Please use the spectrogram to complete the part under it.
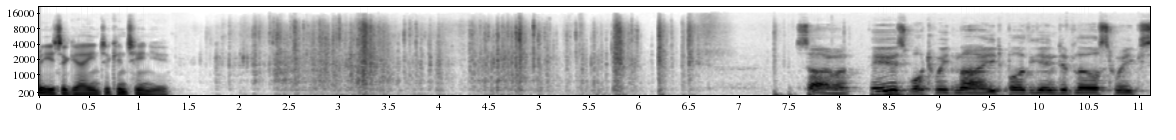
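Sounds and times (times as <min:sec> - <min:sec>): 
speech: 0:00.0 - 0:01.4, 0:07.7 - 0:11.1
large shiny-sided sheets of washi paper crinkling and rustling while being folded: 0:01.6 - 0:07.6.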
